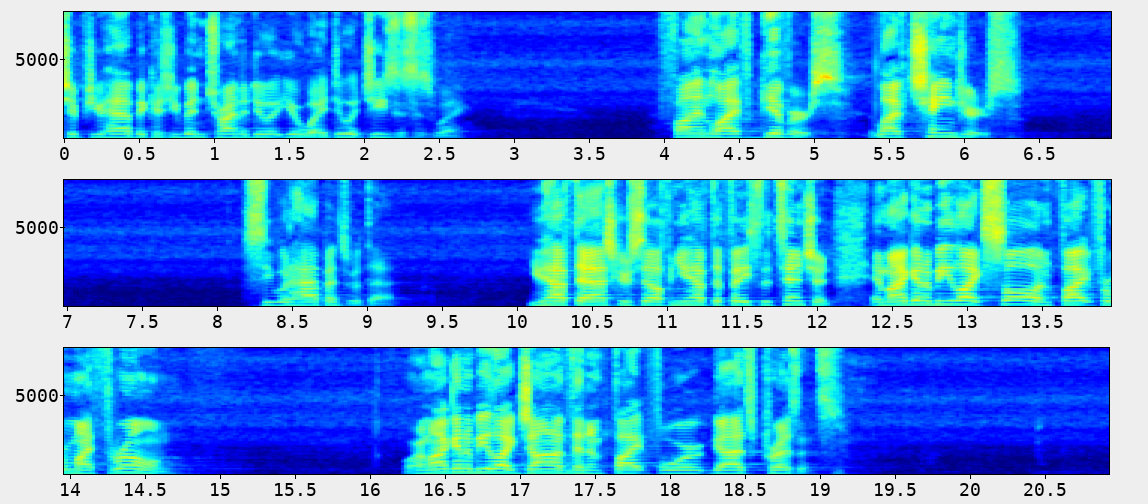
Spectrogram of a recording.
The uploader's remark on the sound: Sermon series at The Fellowship in Nashville. Recorded live at The Fellowship at Two Rivers.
